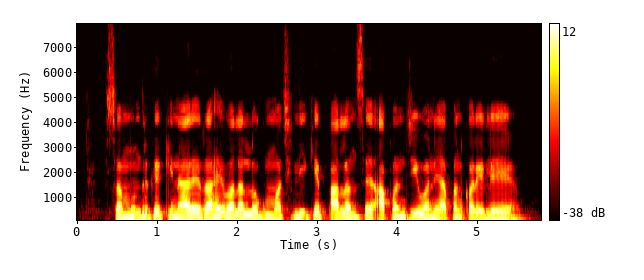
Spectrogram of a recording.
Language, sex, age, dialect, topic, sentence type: Bhojpuri, male, 18-24, Southern / Standard, agriculture, statement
